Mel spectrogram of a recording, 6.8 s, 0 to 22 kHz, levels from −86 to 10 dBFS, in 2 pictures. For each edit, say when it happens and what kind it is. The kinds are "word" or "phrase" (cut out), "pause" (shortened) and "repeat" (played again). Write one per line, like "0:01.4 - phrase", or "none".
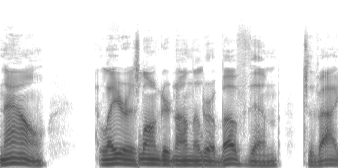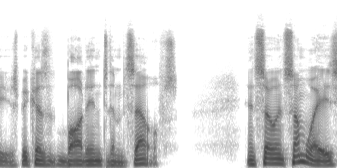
0:01.0 - word
0:01.4 - word
0:01.7 - word
0:02.0 - word
0:03.1 - word
0:03.9 - word
0:04.4 - word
